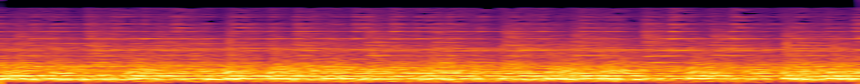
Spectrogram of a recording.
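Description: Loud, continuous devotional music of drums and ringing metal bells, with a steady ringing and busy, even texture.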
